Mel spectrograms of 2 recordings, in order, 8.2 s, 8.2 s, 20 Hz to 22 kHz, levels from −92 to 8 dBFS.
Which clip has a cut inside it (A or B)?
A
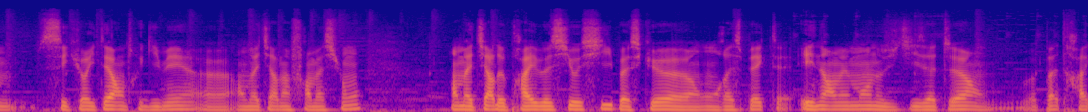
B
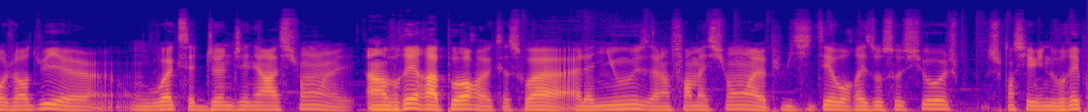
B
